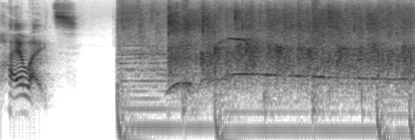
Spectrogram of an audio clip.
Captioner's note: audience cheering; applause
